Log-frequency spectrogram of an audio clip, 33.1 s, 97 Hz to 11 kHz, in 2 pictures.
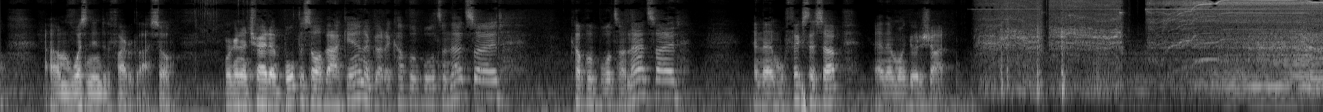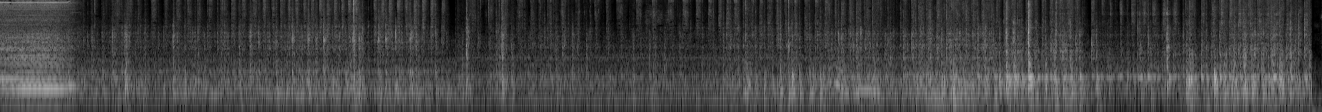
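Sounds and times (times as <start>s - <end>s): cordless drill spinning: 12.1s - 33.0s
hand tools clicking and rattling: 15.2s - 33.0s.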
